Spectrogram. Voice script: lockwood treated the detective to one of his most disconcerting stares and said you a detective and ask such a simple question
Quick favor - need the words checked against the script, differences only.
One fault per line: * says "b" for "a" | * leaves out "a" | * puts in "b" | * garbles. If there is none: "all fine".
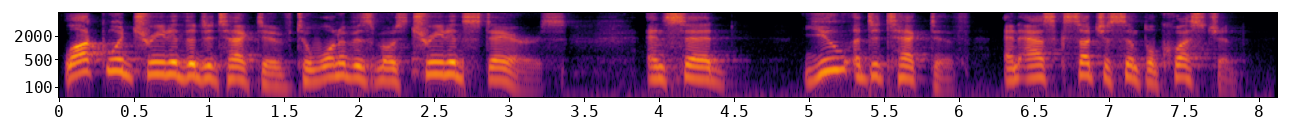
* says "treated" for "disconcerting"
